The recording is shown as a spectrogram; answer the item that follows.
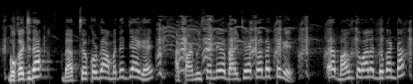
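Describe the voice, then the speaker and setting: Woman as a high-pitched jeering street thug. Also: expressive, rapid-fire, fairly bright tone, slight background noise. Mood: menacing. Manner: threatening, jeering, swearing. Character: foul-mouthed bullying young street thug, cocky henchman. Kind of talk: comic cartoon dubbing.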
